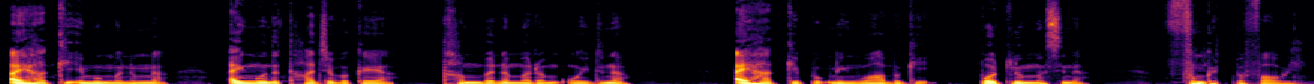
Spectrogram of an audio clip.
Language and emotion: Manipuri, sad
